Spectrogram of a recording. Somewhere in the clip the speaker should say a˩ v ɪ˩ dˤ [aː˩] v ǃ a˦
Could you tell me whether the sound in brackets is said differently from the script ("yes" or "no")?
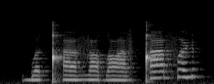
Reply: no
